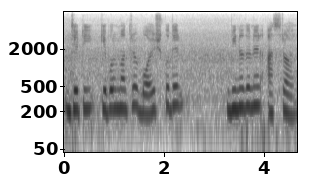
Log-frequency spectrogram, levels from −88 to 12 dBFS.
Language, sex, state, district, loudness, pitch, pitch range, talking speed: Bengali, female, West Bengal, Malda, -16 LUFS, 225 Hz, 210-245 Hz, 65 wpm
